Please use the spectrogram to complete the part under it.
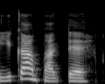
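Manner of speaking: imitated Nigerian accent. Quoting a parking attendant, in a nigerian accent. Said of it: "when I want to get into my Nigerian".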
